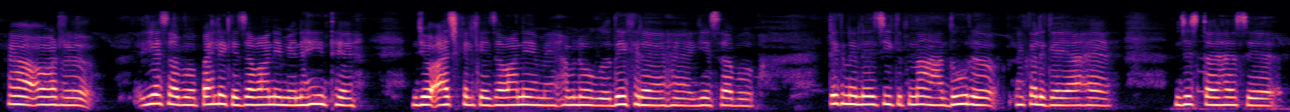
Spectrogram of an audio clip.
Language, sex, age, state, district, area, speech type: Urdu, female, 60+, Bihar, Khagaria, rural, spontaneous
